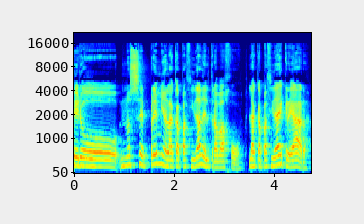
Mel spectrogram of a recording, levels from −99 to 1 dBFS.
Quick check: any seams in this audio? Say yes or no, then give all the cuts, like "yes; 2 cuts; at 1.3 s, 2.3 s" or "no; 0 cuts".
yes; 1 cut; at 3.4 s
